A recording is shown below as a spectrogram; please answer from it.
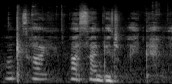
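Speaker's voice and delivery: whispered, tearful apology, imitated; breathy mock-sorry whisper; imitating a crying mom's whisper. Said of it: "she was crying and we talking about".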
